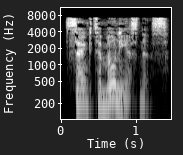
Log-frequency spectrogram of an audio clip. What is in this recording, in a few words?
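"sanctimoniousness", British English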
